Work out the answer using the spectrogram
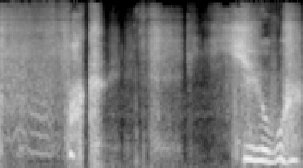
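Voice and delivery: very high, forced out through clenched teeth. A woman with a hook in her shoulder curses at Jordan, through gritted teeth. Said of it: "she said through gritted teeth".

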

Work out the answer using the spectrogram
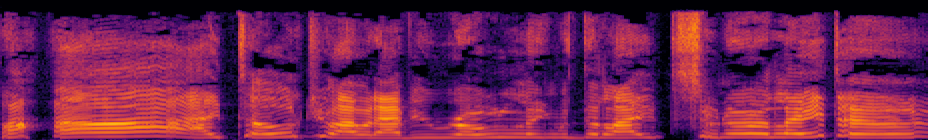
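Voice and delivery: shrill, very high, mocking, taunting cry. Narrator voices a character calling out to the crowd, a mocking cry. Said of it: "He cried out mockingly".

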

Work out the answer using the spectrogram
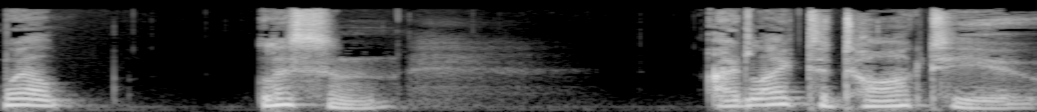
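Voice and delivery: uncertain, hesitant, unsure. Carolyn, having interrupted a man at work, tells him she wants to talk, uncertain. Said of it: "Carolyn said uncertainly".

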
